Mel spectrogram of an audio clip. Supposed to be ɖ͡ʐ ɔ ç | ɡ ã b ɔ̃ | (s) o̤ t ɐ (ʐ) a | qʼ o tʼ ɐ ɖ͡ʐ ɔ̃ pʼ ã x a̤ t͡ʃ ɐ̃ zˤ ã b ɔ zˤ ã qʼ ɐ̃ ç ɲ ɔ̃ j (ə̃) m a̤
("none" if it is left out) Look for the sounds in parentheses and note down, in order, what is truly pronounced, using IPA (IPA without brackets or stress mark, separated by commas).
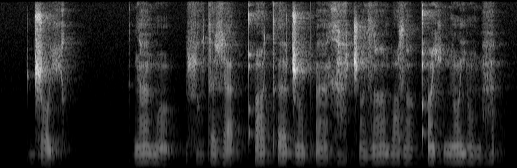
ɬ, ɮ, ɔ̃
